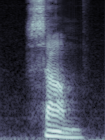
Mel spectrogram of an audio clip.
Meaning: self, -self
- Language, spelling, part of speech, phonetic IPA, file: Belarusian, сам, pronoun, [sam], Be-сам.ogg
